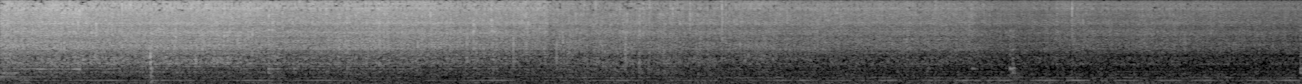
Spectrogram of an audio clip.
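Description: Cabbage and shiitake sizzling in a nonstick frying pan with shiitake-soaking water just added, the hiss slowly dying down as the liquid cooks off.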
